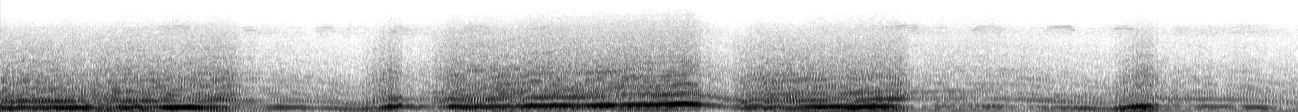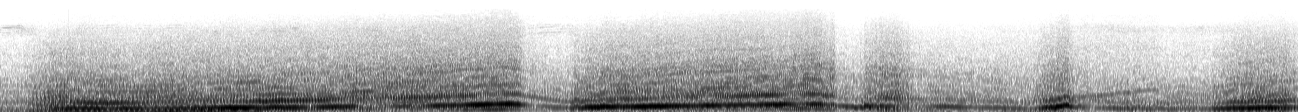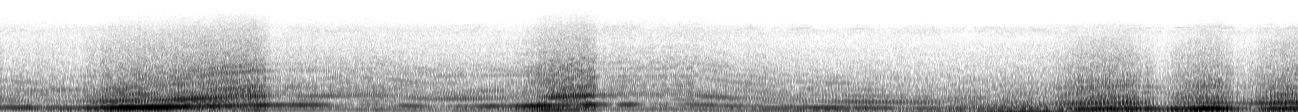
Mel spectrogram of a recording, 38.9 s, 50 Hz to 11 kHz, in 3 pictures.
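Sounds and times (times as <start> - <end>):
vehicle engine revving: 0.0 - 38.9.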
